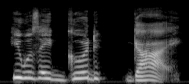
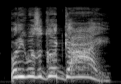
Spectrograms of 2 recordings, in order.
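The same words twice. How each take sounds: First: Slow, stress on He; slow emphatic. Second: Higher, punchy emphasis on he; emphatic. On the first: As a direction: lean on He, slowly. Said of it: "repeated slower". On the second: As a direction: stress the word he, a bit higher. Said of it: "first take, higher". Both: Real, not acted.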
